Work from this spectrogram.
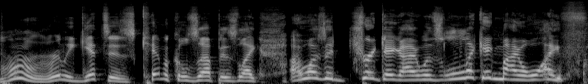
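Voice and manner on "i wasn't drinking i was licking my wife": loud, high-pitched cartoon-style yell. Retelling a cartoon scene, quoting Homer Simpson: loud Homer Simpson voice. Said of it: "real loud".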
